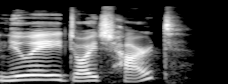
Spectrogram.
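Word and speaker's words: Neue Deutsche Härte: Neue Deutsche Harte.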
